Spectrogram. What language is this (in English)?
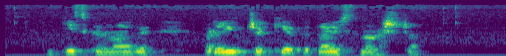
Ukrainian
